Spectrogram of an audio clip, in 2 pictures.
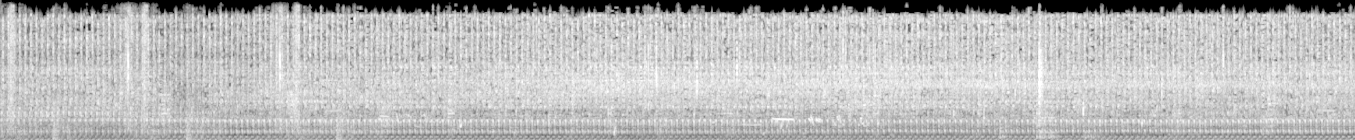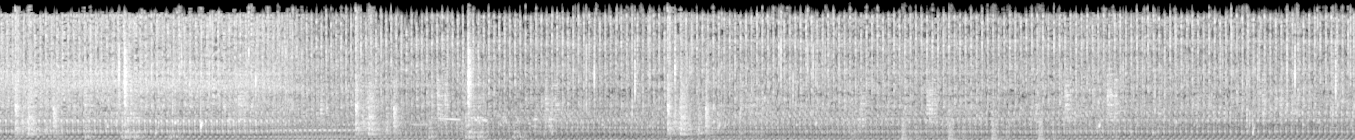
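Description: Small engine idling steadily, with a continuous low rumble. A faint whine in it changes pitch slightly about halfway through, and a few light clicks sound over it.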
